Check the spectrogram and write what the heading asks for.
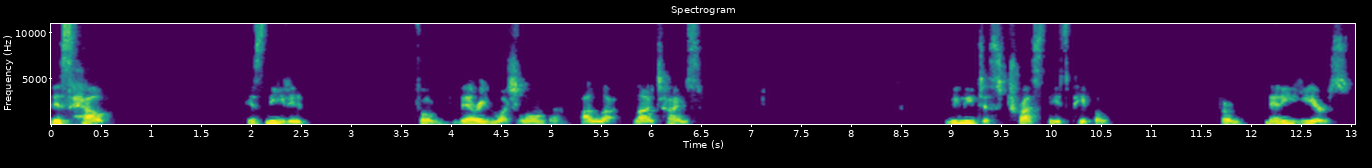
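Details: Aphasia with apraxia of speech and dysarthria after stroke in an adult female stroke survivor; her speech can be hard to understand, with word repetitions.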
